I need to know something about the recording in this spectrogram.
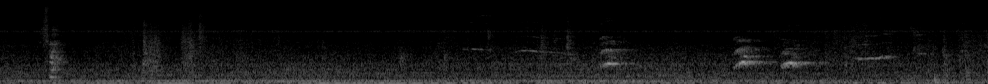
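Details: Male Toy Poodle puppy with a red coat, born 11 March 2019, at the coo&riku pet shop. After several seconds of quiet clicks and rustling, a few short, high, whiny yips and thin whimpers come near the end.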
